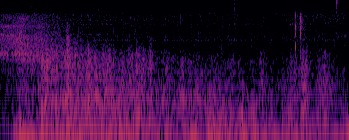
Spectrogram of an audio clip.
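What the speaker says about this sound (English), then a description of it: "other than the crackle of the fire that happens, the bolt of lightning that happens" A lightning bolt's thunder rumbles low and continuous beneath steady rain, a dense stormy roar with no voices.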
